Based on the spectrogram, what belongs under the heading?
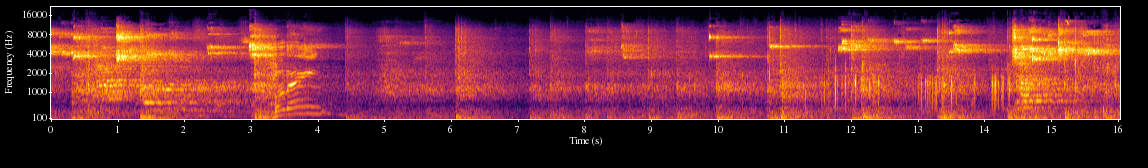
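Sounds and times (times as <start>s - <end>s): sneaker squeaks: 0.0s - 3.7s, 7.2s - 16.0s
basketball bouncing on gym floor: 4.4s - 4.9s, 5.5s - 16.0s.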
